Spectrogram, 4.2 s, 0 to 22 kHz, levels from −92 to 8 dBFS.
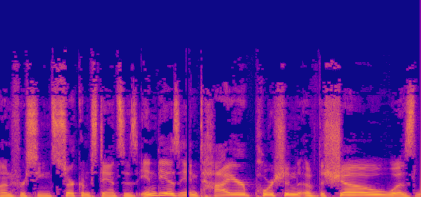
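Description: A speech clip with a gap at a join of encoded pieces from 1.87 to 1.91 s, just before "portion of": a roughly 36 ms silence left by untrimmed encoder delay and padding, seen as a flat waveform stretch and a narrow blank vertical band on a spectrogram.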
